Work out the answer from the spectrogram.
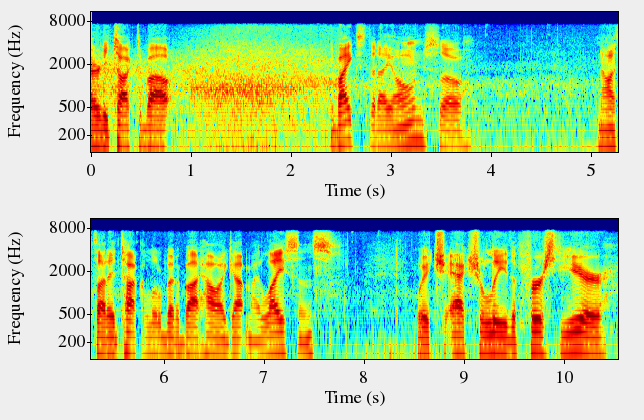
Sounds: vehicle, speech

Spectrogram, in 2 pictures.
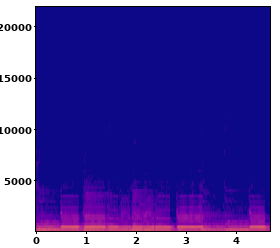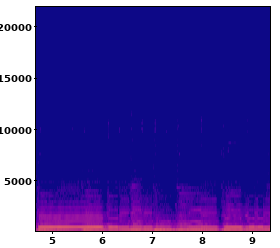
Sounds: flute

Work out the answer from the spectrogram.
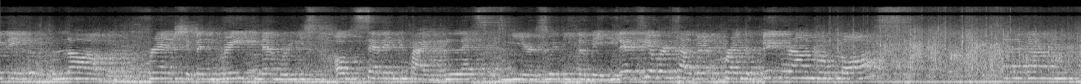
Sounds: speech, inside a large room or hall

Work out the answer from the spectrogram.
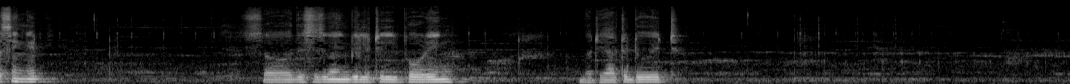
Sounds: speech, inside a small room

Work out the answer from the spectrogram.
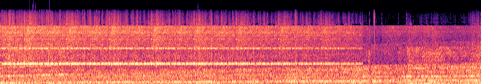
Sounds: vehicle

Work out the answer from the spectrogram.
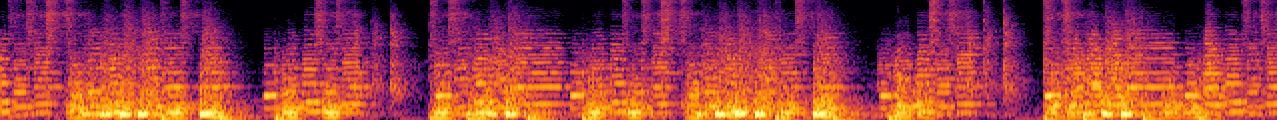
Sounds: music, jazz, drum

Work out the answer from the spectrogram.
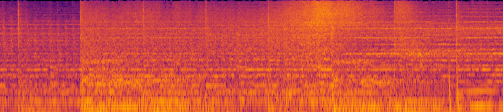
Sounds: dubstep, music, electronic music

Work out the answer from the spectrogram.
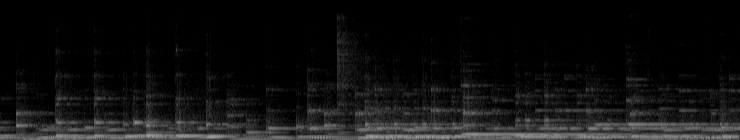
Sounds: vibraphone, xylophone, music

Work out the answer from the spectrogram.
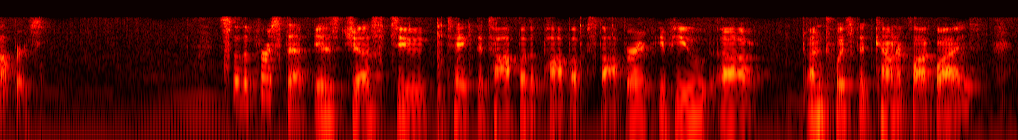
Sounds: speech

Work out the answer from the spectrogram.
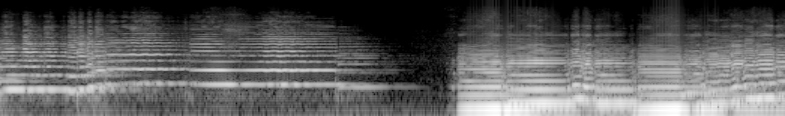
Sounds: playing cello, bowed string instrument, cello, double bass

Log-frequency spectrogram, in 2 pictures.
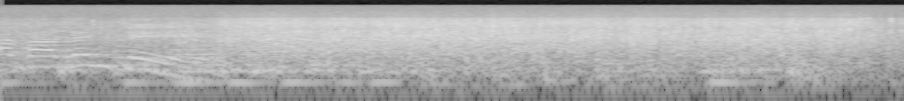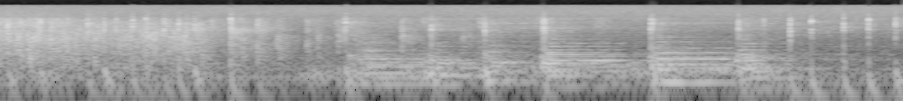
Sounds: tap dancing

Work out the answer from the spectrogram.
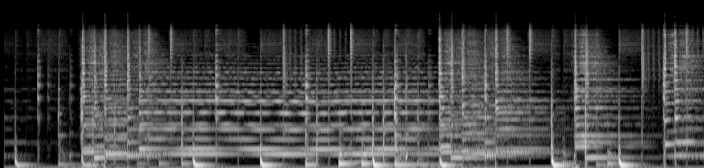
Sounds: background music, music

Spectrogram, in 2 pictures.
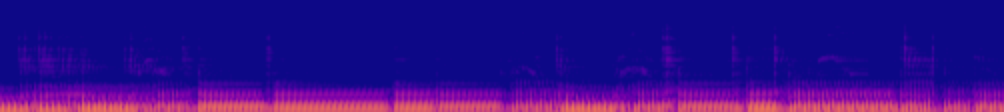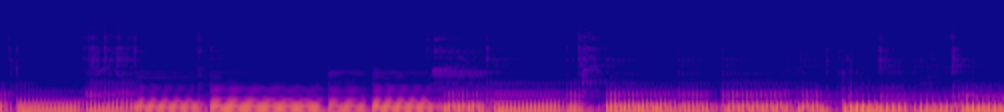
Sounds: music

